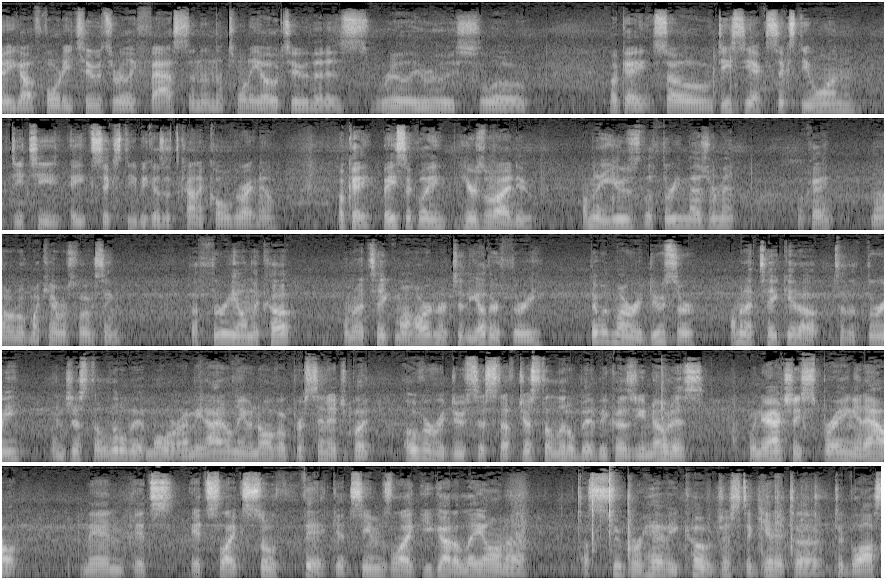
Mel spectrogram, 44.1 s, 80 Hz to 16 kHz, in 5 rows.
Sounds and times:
Speech: 0.0s - 5.3s, 6.1s - 11.6s, 12.2s - 16.2s, 16.8s - 18.9s, 19.5s - 35.5s, 36.1s - 44.0s.

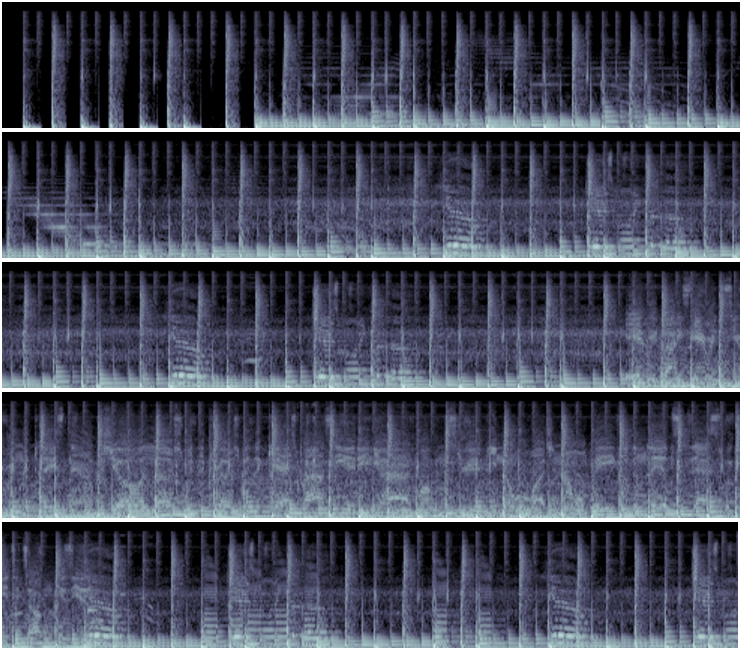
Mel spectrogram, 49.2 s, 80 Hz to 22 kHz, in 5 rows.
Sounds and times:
Drum machine: 0.2s - 49.1s.

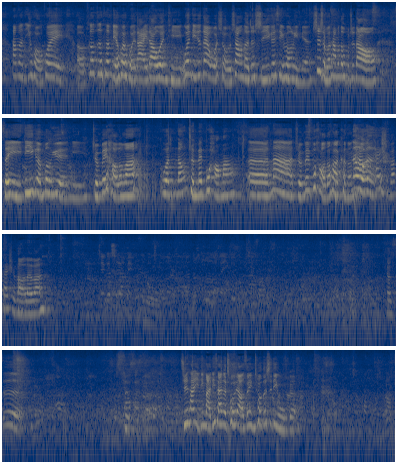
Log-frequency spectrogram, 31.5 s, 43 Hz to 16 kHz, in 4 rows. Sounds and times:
Female speech, woman speaking: 0.2s - 16.8s, 23.5s - 24.2s, 26.0s - 29.7s.

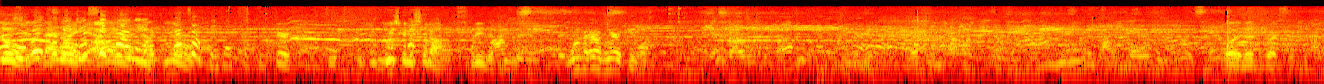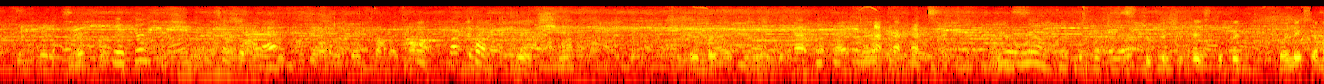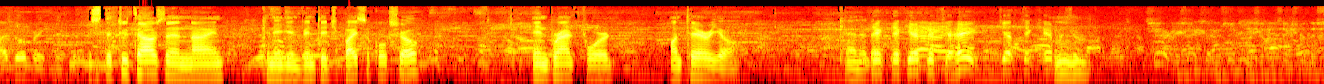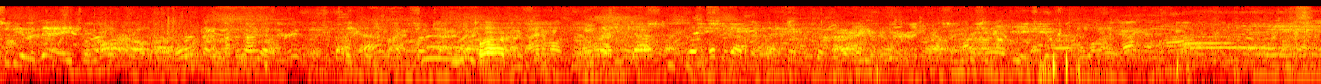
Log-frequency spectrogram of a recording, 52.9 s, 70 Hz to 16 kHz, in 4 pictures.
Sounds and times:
Music: 0.0s - 52.9s.

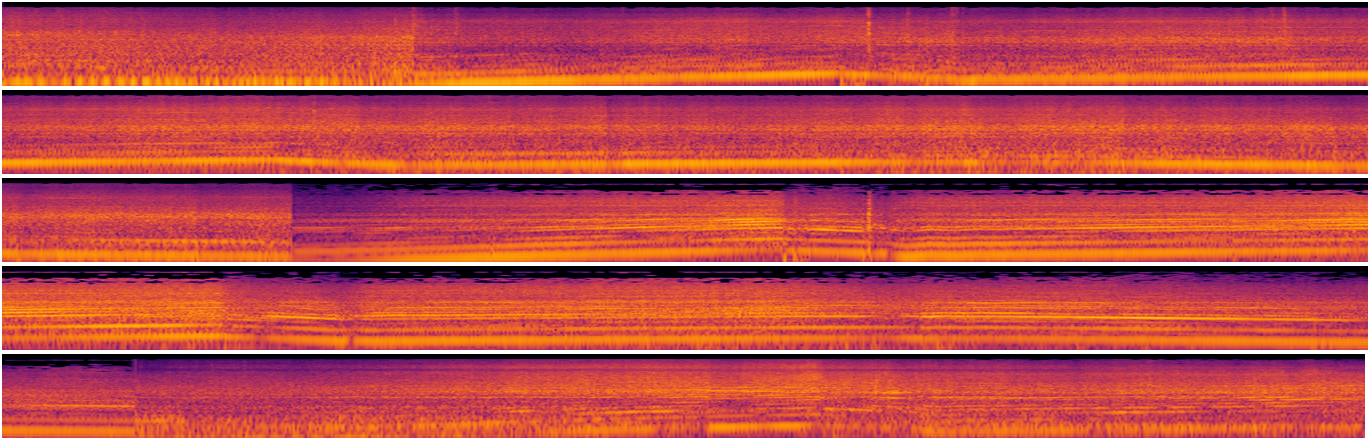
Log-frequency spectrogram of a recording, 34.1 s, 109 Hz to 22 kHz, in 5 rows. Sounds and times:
Medium engine (mid frequency): 0.0s - 34.1s
Outside, urban or manmade: 0.0s - 34.1s
Race car, auto racing: 0.0s - 34.1s
Accelerating, revving, vroom: 1.9s - 13.3s, 14.2s - 34.1s.

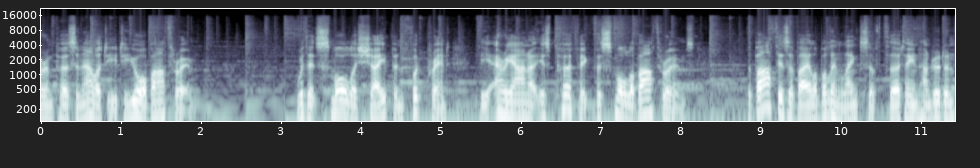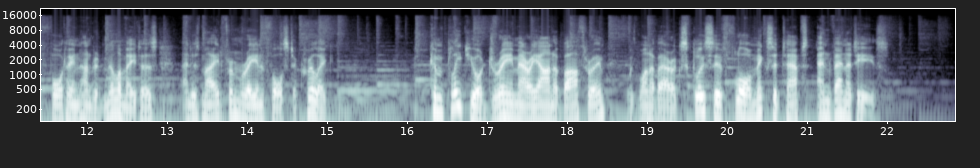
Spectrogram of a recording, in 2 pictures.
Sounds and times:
Narration, monologue: 0.0s - 22.8s.

